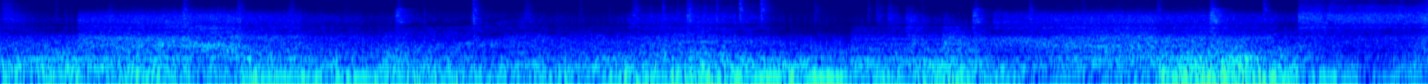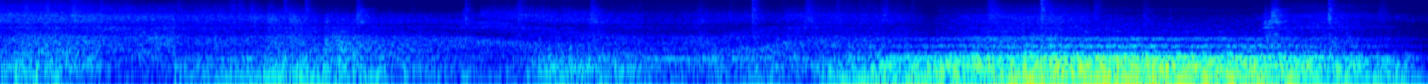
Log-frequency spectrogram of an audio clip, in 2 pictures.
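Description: Sharp electronic clicks tick irregularly.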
